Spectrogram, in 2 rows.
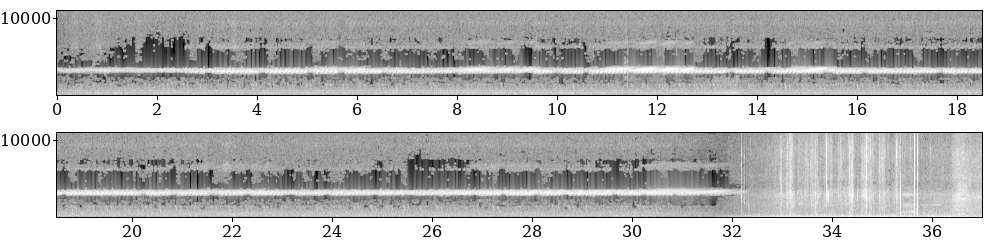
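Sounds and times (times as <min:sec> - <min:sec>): faint low hiss: 0:31.7 - 0:37.0.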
